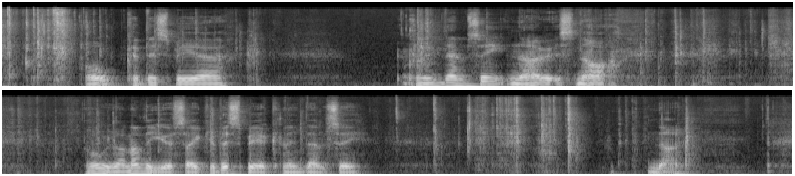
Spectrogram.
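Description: Foil packets crinkle and rustle in hands.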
